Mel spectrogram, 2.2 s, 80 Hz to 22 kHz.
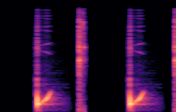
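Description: Interactive e-book's drag-and-drop sound effects as answer labels are picked up and dropped into their boxes. A short rising "bloop" pop comes about half a second in, a sharp click at about one second, and another rising bloop at about 1.6 seconds.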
